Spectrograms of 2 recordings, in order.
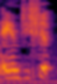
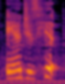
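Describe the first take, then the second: First: The s sound begins the second word. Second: The s sound ends the first word. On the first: The speaker calls it wrong. "I've been saying it wrong this whole time" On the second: The speaker calls it right. "That's what it is"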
